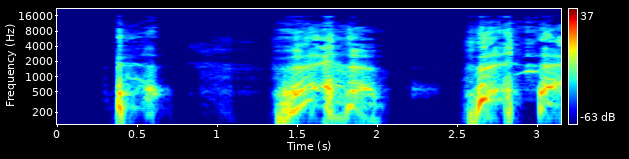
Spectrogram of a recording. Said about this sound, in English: Sorry, just coughing.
